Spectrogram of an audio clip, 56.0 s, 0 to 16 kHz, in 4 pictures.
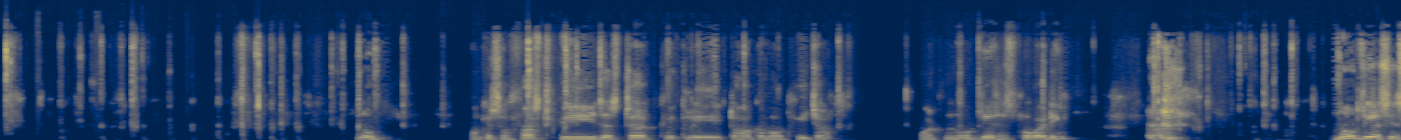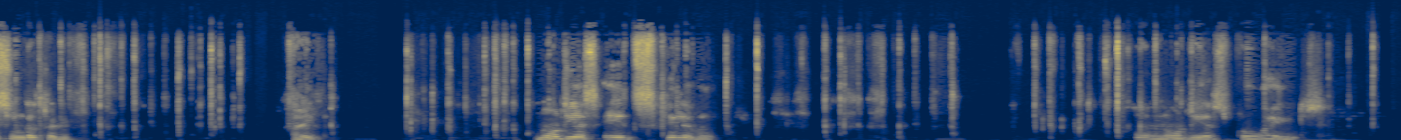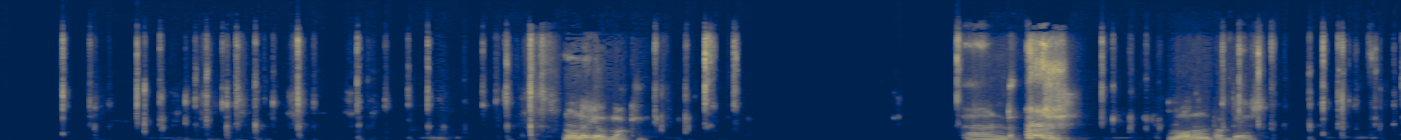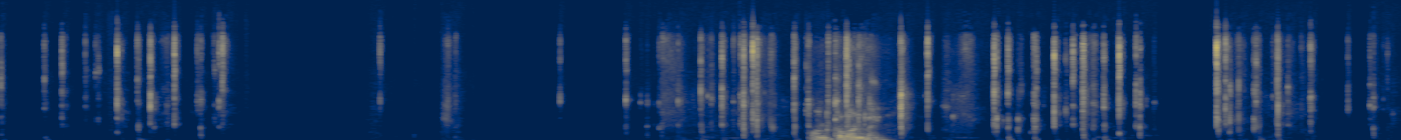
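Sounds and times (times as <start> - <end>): typing on computer keyboard: 2.2 - 4.1, 13.7 - 17.0, 18.1 - 19.4, 28.9 - 33.5, 48.6 - 50.8, 52.0 - 53.6, 54.2 - 55.2.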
